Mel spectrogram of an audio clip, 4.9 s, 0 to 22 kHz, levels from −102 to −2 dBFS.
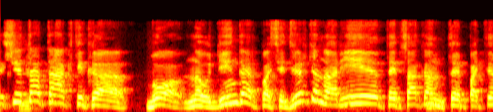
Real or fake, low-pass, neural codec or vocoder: fake; 10.8 kHz; vocoder, 24 kHz, 100 mel bands, Vocos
